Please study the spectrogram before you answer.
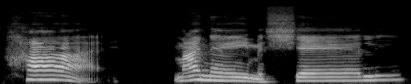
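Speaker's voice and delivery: a slow, lightly drawn-out Alabama drawl; Southern drawl. Retold or imitated. Retelling a hotel clerk in Alabama with a light Southern drawl. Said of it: "conjectures in my mind when I heard".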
